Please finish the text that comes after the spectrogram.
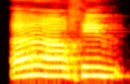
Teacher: را کی جو زیر ہے وہ ختم ہو گئی ہے، تو را جو ہے وہ ساکن ہو گئی ہے، تو آخر، ٹھیک ہے؟ را کو ہم نے باریکی پڑھنا ہے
